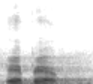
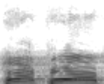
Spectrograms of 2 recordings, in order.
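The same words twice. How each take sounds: First: It is said at a normal volume. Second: It is said as loud as possible.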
